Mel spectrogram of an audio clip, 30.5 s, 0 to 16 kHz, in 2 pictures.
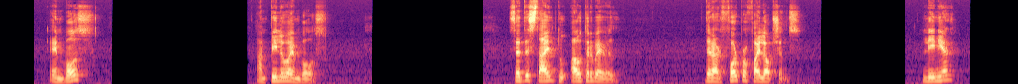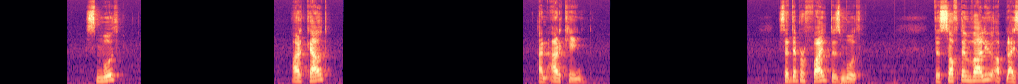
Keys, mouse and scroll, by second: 0.6 click, 1.7 click, 3.7 click, 5.0 click, 8.0 click, 9.8 click, 12.9 click, 13.8 click, 16.1 click, 17.2 click, 19.4 click, 20.6 click, 22.9 click, 24.5 click, 27.0 click, 28.2 click.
